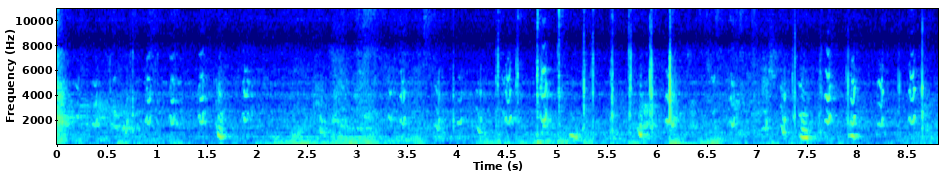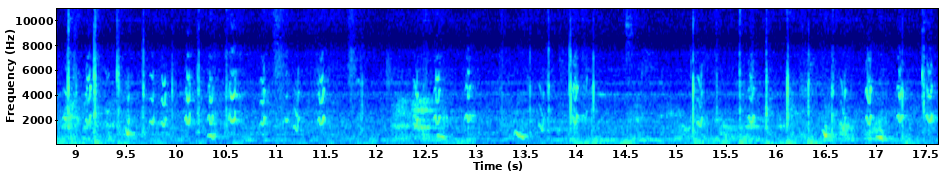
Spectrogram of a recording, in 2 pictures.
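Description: Small birds peck and tap lightly at a hard floor, close by.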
